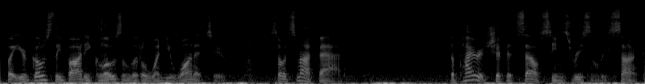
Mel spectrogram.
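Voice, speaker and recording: A man narrates a storybook game in a wry, theatrical way. His voice sits a little low and swoops dramatically, over faint background noise. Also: sing-song, fairly quick, fairly bright tone, low-quality recording. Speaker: narrator reading the game aloud.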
